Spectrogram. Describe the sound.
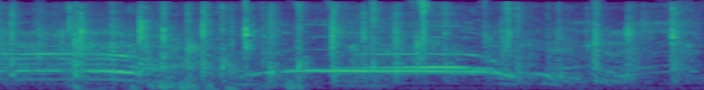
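An audience claps for Don Black in a dense, steady patter of sharp hand claps lasting a few seconds, with a voice calling out over the applause before the clapping starts to thin.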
